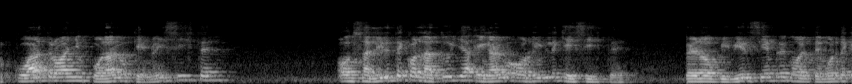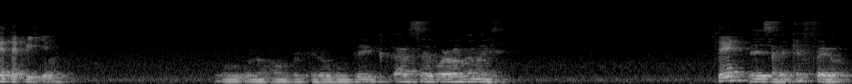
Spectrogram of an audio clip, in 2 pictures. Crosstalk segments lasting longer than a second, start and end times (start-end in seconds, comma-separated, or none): none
